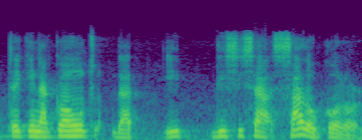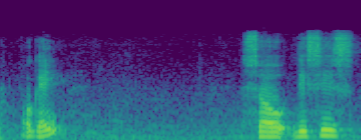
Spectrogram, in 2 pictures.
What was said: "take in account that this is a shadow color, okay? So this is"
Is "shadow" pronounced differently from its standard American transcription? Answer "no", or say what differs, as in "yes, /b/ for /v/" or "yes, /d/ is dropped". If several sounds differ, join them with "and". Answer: yes, /s/ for /ʃ/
